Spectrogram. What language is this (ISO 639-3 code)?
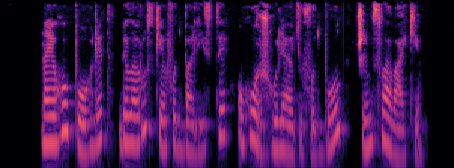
bel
